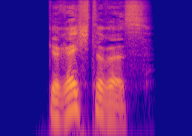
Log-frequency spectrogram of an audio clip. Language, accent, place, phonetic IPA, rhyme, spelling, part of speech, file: German, Germany, Berlin, [ɡəˈʁɛçtəʁəs], -ɛçtəʁəs, gerechteres, adjective, De-gerechteres.ogg
- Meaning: strong/mixed nominative/accusative neuter singular comparative degree of gerecht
